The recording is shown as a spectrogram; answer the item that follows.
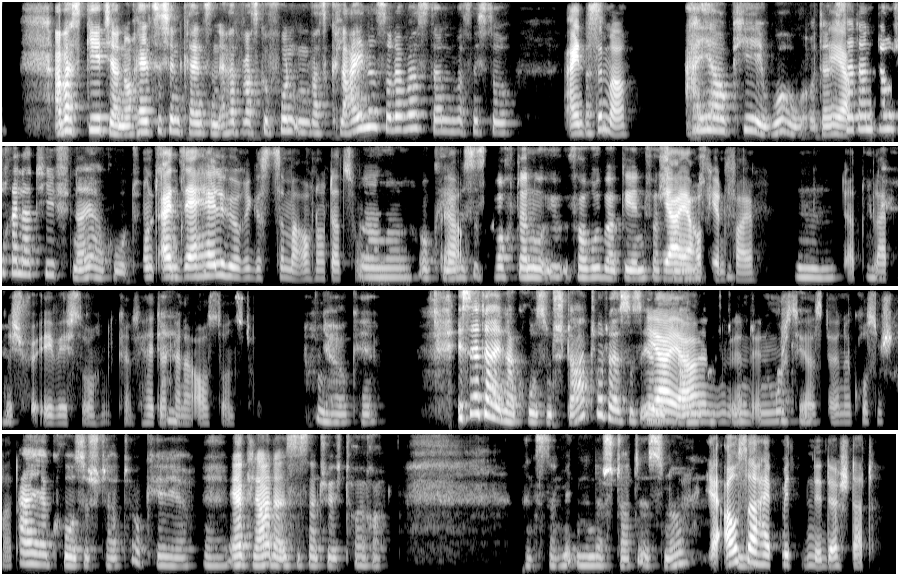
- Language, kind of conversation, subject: German, unstructured, Wie gehst du im Alltag mit deinem Geld um?
- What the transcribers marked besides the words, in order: throat clearing; "Stadt" said as "Schrat"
